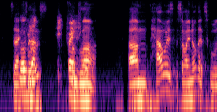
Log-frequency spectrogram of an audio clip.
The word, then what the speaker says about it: Gobelins: You said you went to, I always mispronounce this school. In my mind, it's Gobelins, because that's how it's written. But Gobelins, is that Gobelins. close? French. Gobelins.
